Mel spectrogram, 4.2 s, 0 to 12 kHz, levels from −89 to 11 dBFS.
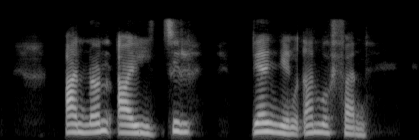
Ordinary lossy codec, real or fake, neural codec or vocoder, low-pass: AAC, 64 kbps; fake; codec, 16 kHz, 1 kbps, FreqCodec, larger model; 7.2 kHz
